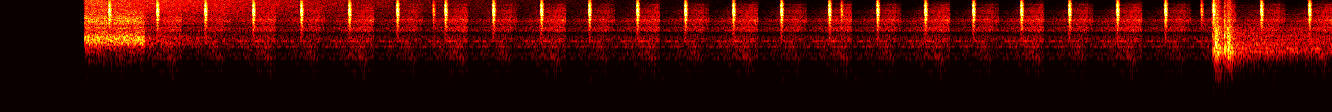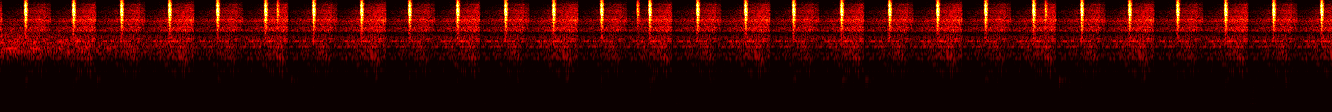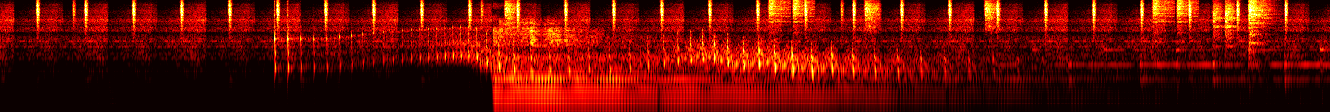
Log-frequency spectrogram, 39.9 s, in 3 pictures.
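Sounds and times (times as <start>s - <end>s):
techno live set at an open air event: 12.1s - 15.0s, 29.4s - 39.9s.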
